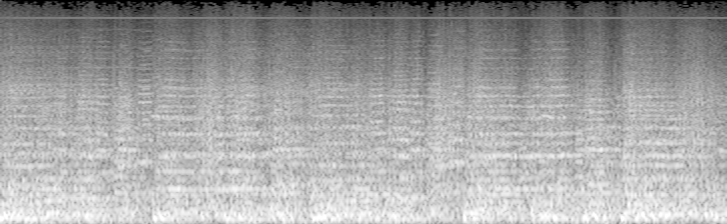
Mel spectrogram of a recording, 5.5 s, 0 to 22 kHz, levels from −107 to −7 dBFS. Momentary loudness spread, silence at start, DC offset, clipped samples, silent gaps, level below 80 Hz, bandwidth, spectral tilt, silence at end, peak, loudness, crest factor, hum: 2 LU; 0 s; under 0.1%; under 0.1%; none; -24 dBFS; 16.5 kHz; -6 dB/octave; 0 s; -2 dBFS; -9 LUFS; 6 dB; none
